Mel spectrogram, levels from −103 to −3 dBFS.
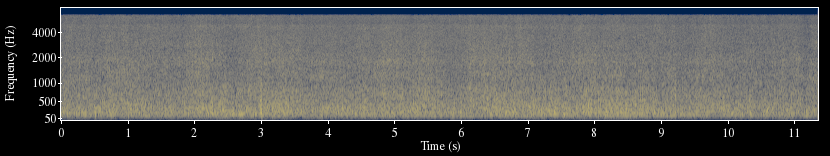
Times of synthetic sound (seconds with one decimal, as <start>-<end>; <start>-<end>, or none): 2.7-6.6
